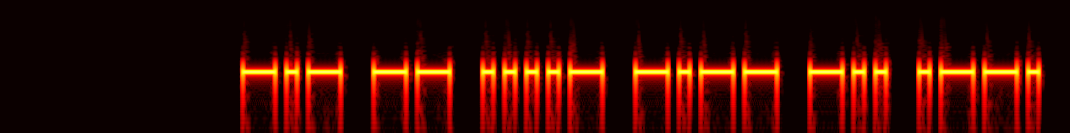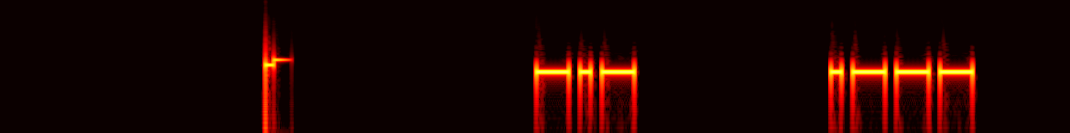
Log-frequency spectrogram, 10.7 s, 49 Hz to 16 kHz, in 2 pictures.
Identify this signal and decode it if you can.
Morse code, heard as a keyed tone, about 22 wpm, spaced as for 17 wpm, 700 Hz. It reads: KM4YDP KJ
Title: USA Call Signs - 6 Characters - 6x Character Spacing - 22wpm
